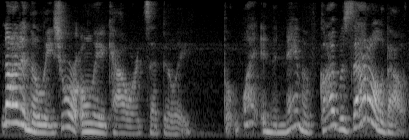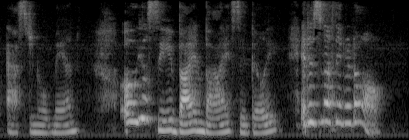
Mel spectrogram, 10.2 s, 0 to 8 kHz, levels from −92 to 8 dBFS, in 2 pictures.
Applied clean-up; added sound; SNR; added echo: none; none; none; none.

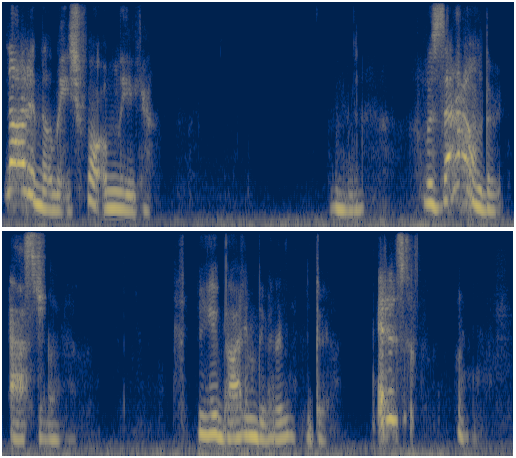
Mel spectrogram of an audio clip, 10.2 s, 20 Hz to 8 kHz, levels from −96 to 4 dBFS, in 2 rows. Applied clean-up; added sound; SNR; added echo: neural diffusion model UNIVERSE++.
